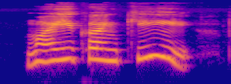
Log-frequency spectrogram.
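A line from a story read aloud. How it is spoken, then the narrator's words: Groaned in reply. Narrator (Russian): простонал Том в ответ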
